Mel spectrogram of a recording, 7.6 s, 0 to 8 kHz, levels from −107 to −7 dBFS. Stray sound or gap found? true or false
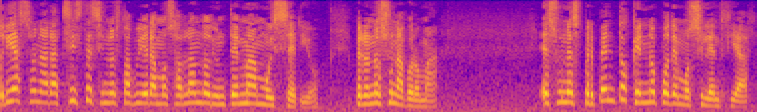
false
